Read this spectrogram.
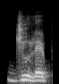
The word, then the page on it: julep: Indian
